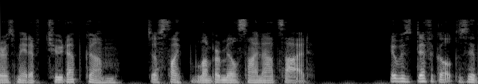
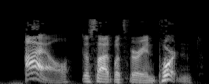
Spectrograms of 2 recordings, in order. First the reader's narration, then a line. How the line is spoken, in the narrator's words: Sir barked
